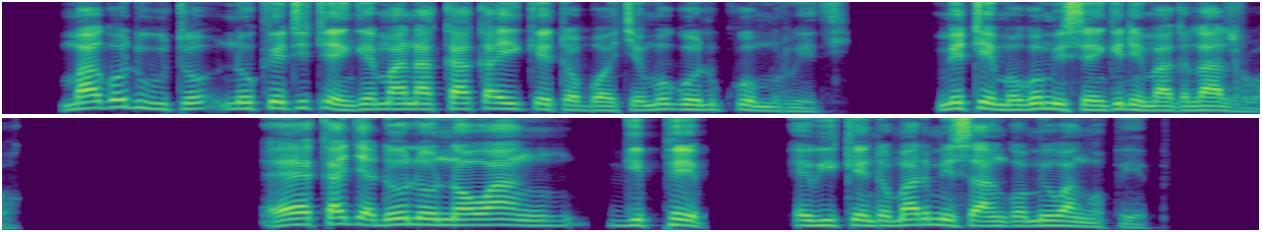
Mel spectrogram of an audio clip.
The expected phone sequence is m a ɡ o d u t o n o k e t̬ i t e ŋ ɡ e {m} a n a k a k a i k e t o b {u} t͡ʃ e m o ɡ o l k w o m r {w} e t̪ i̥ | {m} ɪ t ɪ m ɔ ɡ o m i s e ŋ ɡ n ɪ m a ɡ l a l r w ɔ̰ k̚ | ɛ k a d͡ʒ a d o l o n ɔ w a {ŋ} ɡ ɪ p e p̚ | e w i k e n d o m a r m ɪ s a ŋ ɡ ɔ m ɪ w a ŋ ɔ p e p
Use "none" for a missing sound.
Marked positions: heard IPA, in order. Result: m, ɔ, w, m, ŋ

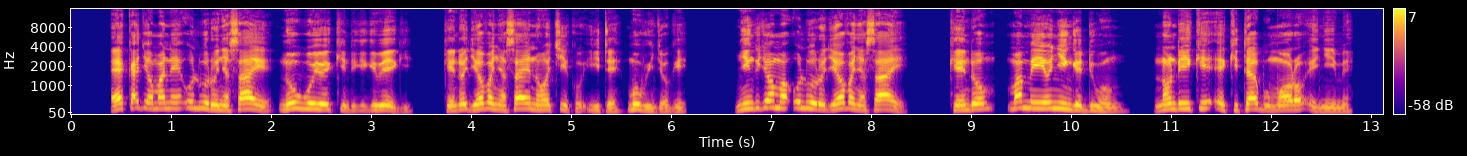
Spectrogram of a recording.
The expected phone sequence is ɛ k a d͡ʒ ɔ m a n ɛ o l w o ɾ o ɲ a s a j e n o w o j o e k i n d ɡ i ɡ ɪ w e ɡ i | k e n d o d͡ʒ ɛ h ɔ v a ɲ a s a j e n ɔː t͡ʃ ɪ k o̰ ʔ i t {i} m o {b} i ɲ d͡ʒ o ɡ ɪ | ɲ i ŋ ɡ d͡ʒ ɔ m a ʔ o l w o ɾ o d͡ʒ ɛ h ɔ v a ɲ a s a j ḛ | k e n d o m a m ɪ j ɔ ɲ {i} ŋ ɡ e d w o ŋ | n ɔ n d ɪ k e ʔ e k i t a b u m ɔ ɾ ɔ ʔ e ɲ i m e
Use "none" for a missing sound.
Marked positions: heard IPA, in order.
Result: e, w, i

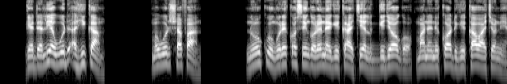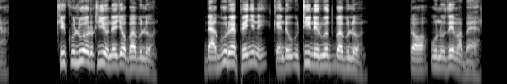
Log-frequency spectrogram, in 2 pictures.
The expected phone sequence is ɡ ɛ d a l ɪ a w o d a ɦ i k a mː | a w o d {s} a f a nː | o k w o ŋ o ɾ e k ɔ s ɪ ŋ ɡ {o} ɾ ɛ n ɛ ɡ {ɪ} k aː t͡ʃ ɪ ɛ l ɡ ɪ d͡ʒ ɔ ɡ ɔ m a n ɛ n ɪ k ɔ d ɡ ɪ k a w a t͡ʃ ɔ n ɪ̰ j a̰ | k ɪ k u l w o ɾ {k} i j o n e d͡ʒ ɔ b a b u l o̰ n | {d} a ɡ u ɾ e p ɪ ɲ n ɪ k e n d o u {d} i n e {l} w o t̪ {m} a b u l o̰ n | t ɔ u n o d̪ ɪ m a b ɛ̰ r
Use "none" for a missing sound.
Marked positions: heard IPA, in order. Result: ʃ, ɔ, ɪ, t, d, t, ɾ, b

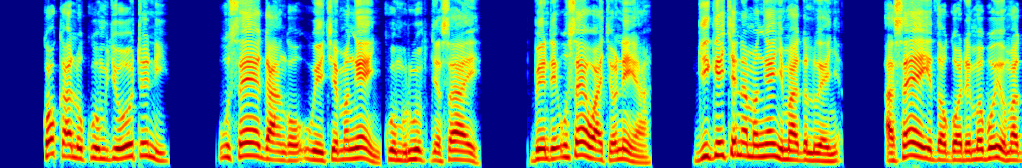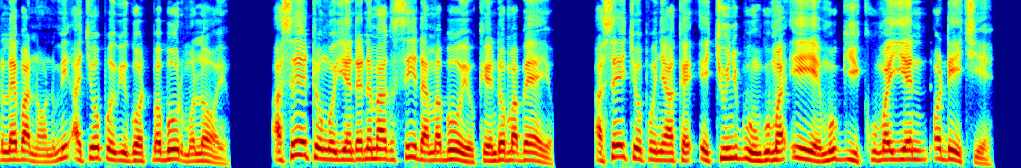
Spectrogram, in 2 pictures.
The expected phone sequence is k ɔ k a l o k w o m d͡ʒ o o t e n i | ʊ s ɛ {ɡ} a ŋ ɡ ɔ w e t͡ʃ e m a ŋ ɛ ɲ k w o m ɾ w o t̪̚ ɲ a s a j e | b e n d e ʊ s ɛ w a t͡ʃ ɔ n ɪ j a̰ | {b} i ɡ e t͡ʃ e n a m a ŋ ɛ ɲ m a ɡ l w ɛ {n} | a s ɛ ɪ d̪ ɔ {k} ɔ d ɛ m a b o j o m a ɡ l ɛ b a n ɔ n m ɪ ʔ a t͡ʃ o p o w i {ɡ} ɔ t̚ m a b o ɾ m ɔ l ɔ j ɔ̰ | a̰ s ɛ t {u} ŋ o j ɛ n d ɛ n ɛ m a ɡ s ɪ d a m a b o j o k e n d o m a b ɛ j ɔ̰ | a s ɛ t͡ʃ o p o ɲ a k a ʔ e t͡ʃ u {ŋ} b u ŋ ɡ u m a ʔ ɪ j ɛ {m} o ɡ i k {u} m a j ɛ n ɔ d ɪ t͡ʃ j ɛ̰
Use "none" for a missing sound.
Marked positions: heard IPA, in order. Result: ɡ, ɡ, ɲ, ɡ, ɡ, o, ɲ, m, u

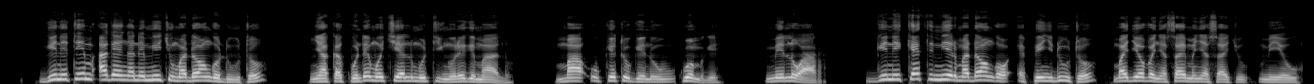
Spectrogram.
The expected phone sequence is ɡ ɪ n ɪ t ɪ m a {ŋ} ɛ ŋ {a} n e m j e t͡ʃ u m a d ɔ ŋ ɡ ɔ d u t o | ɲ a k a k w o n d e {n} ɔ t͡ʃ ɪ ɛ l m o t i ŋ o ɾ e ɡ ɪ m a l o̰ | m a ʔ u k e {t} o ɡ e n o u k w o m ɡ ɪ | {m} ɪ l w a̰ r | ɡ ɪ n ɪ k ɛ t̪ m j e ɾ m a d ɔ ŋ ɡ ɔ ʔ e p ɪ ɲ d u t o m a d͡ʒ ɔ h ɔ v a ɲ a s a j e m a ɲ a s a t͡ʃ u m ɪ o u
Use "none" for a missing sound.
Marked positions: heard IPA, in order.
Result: ɡ, a, m, t, m

